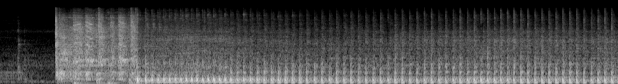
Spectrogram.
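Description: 2014 Yamaha Raptor 700's single-cylinder four-stroke engine starting about half a second in and catching within a second. It then idles with an even, rapid pulse through the stock exhaust with its baffle removed.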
